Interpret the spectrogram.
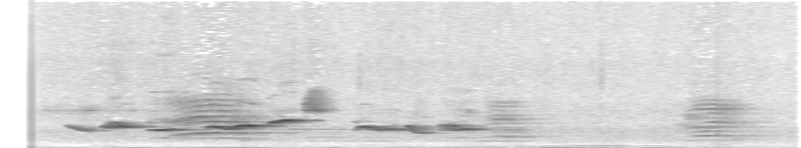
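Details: Crested lark singing: a string of clear whistled phrases, some sliding and warbled, starting after a sharp click, with a low steady hum in the background.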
